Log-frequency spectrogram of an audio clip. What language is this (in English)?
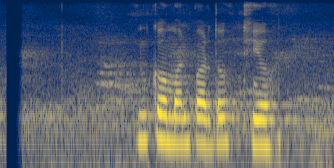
Nepali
